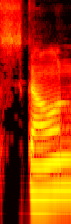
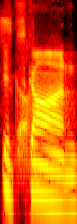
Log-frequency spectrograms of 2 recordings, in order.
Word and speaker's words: scone: I say the word scone wrong, and you do. Yes, it's scone, but I'm like, but it's spelled like bone or phone. But it's also spelled like gone. Right. It's also spelled like one.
